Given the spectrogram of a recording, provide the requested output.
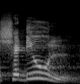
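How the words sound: The word begins with a 'sh' sound. This is the British way of saying it. "British accent में ... इसे वो लोग बोलते हैं शेड्यूल"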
